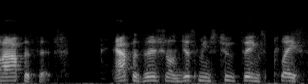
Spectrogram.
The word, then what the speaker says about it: appositional: It's not a commonly known word, and it's a tricky word because it sounds almost like you're saying oppositional, from opposites. These are not opposites. Appositional just means two things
